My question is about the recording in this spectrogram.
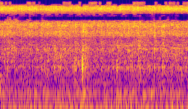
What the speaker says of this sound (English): medium heat on the frying pan here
